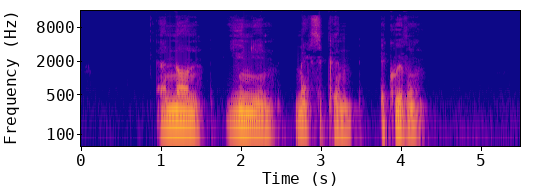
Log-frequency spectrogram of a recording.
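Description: A man speaks slowly in short phrases, close up.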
